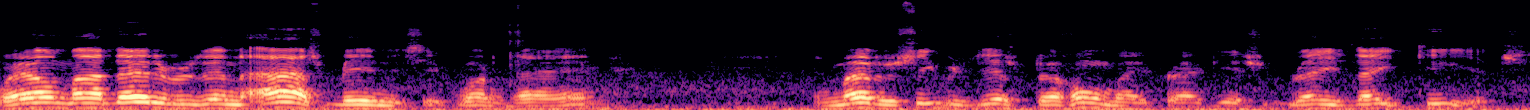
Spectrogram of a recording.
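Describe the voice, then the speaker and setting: A man speaks at a moderate pace with an East Texas accent. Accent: East Texas Southern. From rural East Texas. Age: 80s+. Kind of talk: interview answer.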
